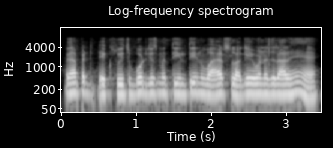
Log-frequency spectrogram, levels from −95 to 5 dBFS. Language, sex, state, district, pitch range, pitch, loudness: Hindi, male, Jharkhand, Garhwa, 145-155 Hz, 150 Hz, -13 LUFS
